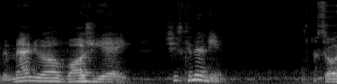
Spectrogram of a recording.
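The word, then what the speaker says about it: Vaugier: I'm sure she would put on some kind of sob, facade, but Emmanuel Vagier, which I've been pronouncing wrong the entire time, it's Vagier.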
